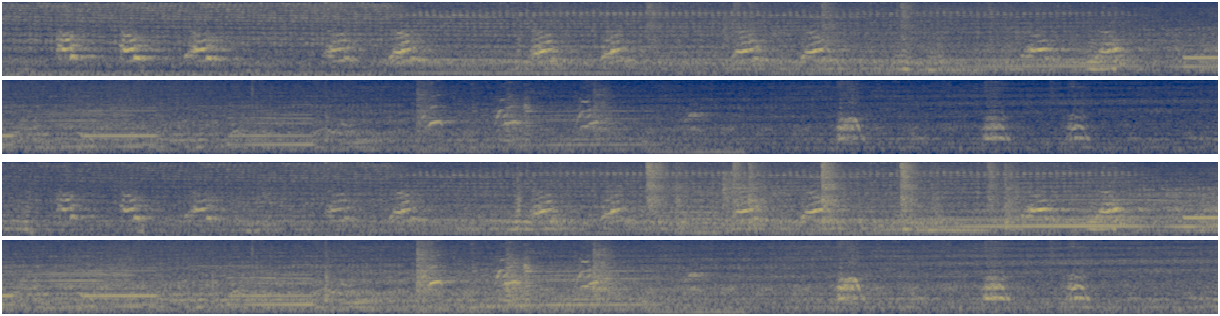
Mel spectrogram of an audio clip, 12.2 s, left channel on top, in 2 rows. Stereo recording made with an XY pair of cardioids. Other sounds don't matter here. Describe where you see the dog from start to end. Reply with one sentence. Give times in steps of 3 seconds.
In this clip you hear the dog on the left from 0 s, in the centre from 3 s and on the right from 6 s.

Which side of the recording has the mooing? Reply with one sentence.
In this clip you hear the mooing on the right.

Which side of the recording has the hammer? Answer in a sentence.
You can hear the hammer on the right.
